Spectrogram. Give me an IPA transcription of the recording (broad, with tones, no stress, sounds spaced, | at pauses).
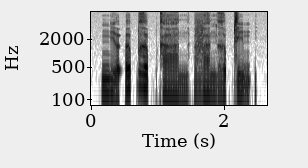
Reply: ŋ ḭ˧˨ ə̯ ʔ ə˦˥ p̚ ɣ ə˦˥ p̚ k a̤˨˩ n | v a̤˨˩ ŋ ɣ ə˨˩ p̚ z ḭ˧˨ m ʔ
